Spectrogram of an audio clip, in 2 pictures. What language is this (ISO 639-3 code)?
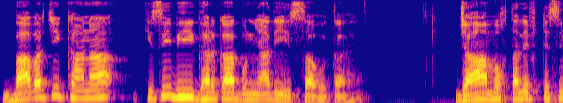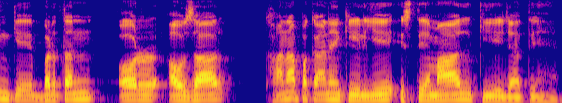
urd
